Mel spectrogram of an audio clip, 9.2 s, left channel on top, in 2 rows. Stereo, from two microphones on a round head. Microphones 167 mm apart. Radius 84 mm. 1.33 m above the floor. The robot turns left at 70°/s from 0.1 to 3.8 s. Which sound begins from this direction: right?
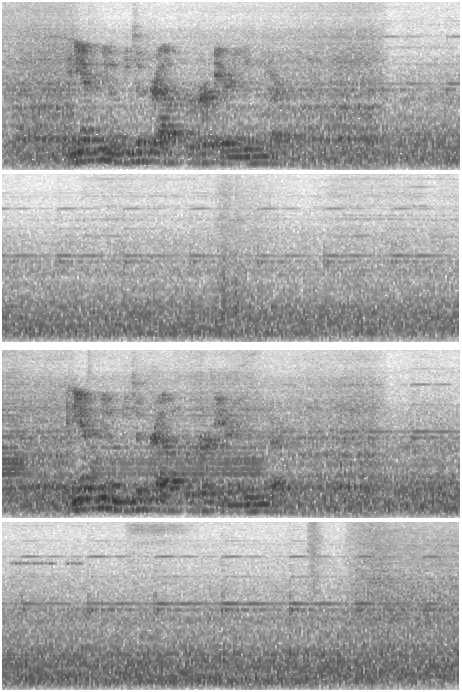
A man speaking, at 0.6 s.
